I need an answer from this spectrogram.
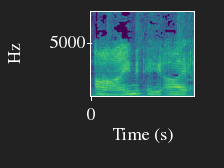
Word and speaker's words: Ein: and her name is Ein rhymes with mine and she is in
